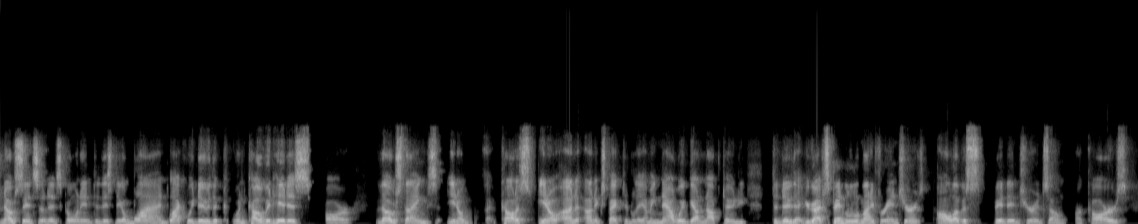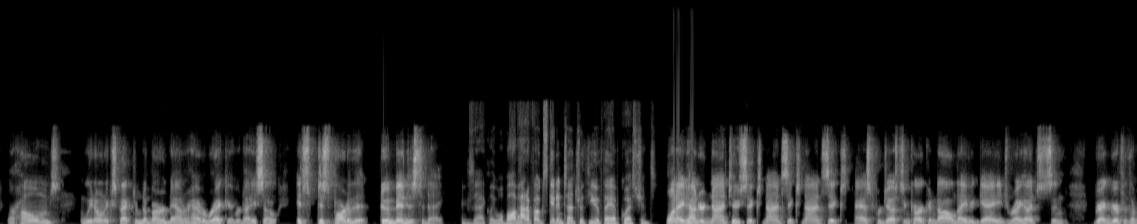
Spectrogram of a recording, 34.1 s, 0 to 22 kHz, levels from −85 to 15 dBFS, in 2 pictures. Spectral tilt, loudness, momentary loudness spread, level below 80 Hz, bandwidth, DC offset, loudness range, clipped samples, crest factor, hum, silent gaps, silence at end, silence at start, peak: -3.5 dB/octave; -18 LUFS; 11 LU; -64 dBFS; 12.5 kHz; under 0.1%; 3 LU; under 0.1%; 18 dB; none; none; 0 s; 0 s; 0 dBFS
